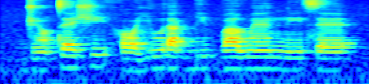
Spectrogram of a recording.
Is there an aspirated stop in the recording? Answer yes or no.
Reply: no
